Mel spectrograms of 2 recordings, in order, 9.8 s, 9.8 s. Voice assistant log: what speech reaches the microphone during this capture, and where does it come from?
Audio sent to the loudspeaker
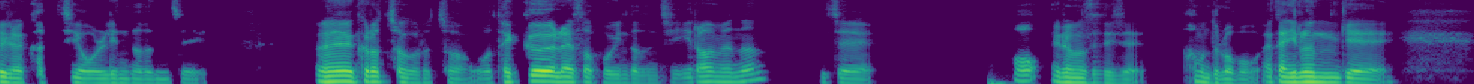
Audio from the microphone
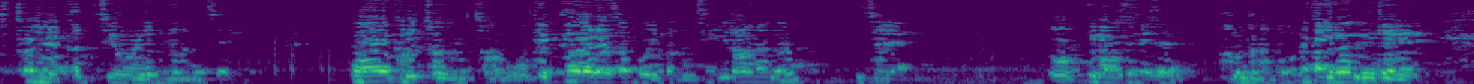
echo only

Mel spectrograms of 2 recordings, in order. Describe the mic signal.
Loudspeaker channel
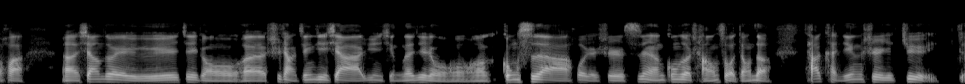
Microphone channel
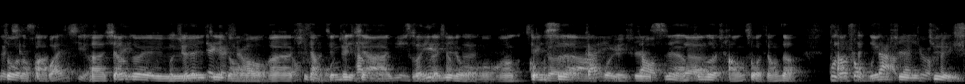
both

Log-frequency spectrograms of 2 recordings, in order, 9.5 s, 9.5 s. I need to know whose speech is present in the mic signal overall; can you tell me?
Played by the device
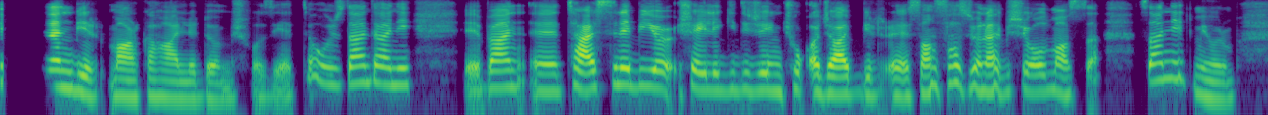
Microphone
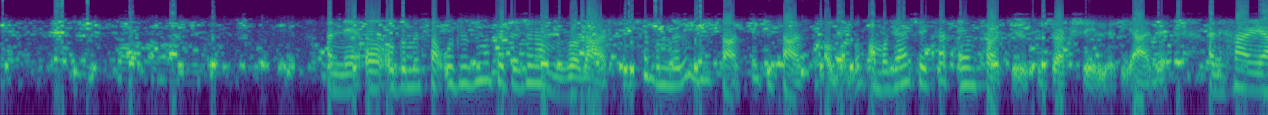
both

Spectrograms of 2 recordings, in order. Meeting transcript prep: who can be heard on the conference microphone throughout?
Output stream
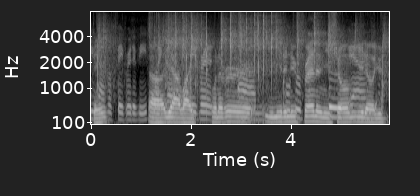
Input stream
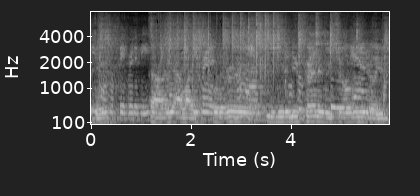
both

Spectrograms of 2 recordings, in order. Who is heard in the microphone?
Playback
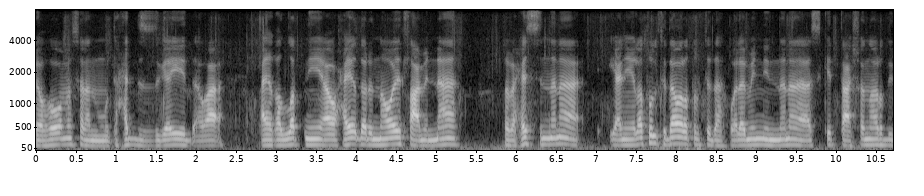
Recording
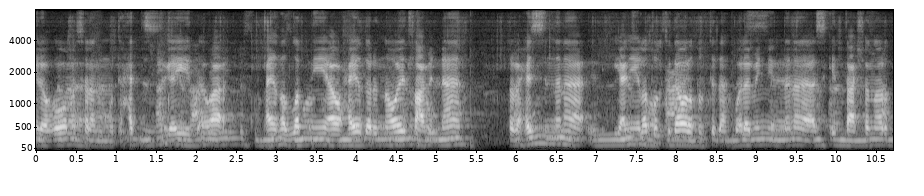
both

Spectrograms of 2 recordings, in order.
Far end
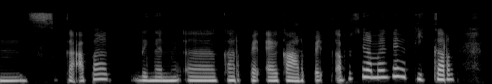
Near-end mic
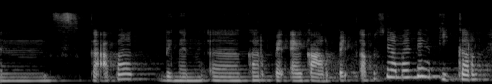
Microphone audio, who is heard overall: echo only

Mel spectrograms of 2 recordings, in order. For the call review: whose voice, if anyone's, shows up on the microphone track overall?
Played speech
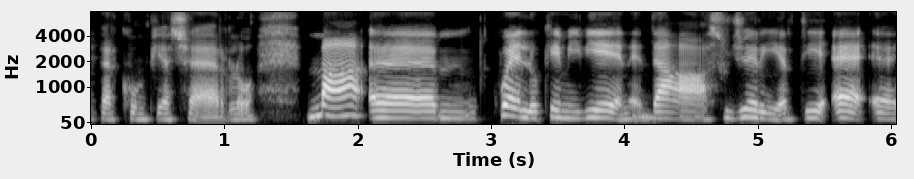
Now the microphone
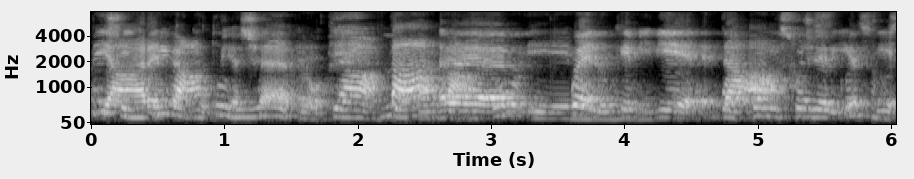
both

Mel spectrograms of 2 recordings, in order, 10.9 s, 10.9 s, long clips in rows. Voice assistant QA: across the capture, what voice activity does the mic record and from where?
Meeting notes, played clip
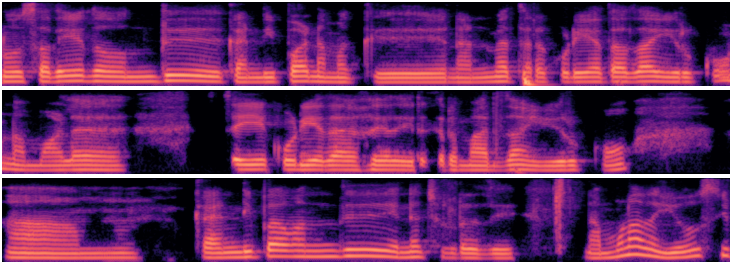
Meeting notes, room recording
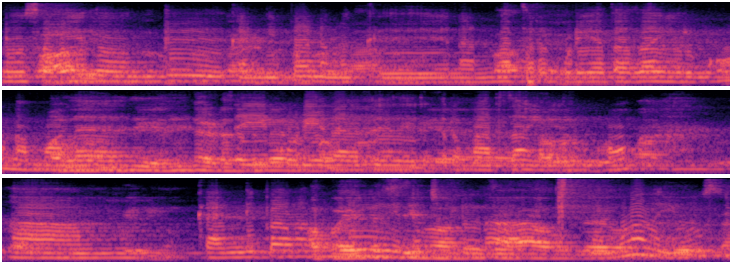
both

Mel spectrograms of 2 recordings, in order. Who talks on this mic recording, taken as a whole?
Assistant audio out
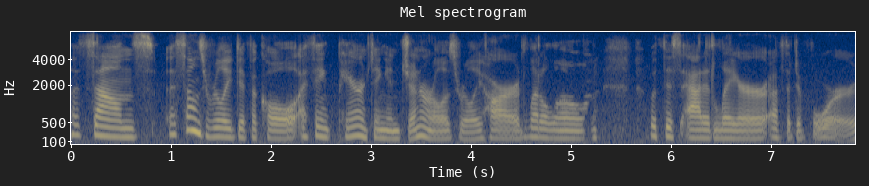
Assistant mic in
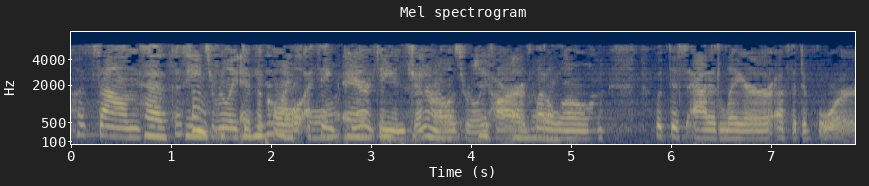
both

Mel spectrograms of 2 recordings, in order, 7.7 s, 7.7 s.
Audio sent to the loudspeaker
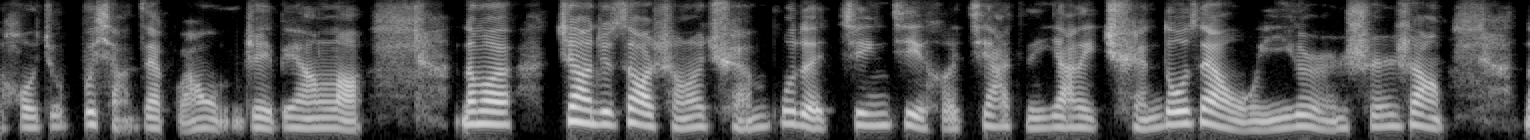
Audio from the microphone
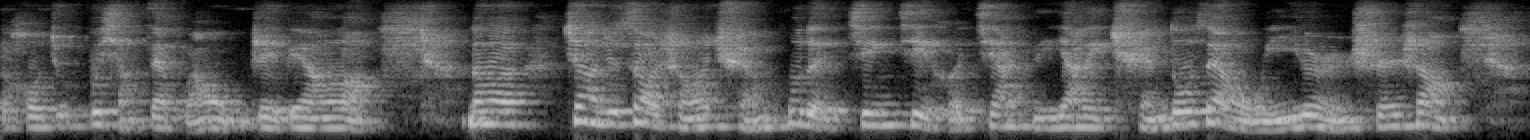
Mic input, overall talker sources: echo only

